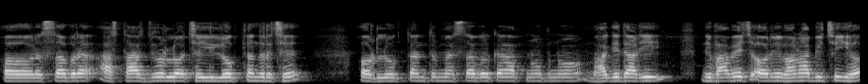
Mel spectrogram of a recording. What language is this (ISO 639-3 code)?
mai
